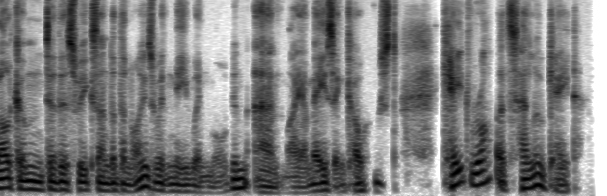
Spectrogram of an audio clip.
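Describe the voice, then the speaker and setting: At a moderate pace, a man with a very deep, low pitch and vocal fry swings his pitch very widely. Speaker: podcast co-host. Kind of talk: casual chat.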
